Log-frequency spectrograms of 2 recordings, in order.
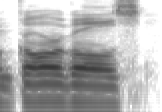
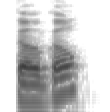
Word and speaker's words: Gogol: So director John Glen put him in the movie as one of General Gorgol's. Gorgol's? Is that how you say his name? Gorgol's? Gogol.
